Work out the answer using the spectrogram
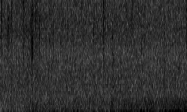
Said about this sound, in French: Parce que le petit garçon, il n'a pas peur de l'orage alors que sa mère, si.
